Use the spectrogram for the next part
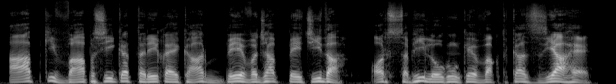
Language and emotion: Urdu, angry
